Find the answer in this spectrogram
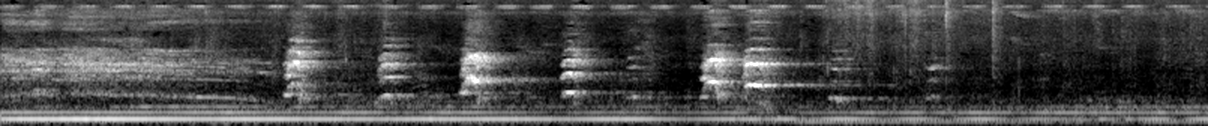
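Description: A dog barking, a string of short barks about half a second apart from about two to five seconds in, over a steady low hum.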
